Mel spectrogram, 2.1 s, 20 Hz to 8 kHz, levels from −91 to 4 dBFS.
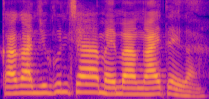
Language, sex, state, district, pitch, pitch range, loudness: Wancho, female, Arunachal Pradesh, Longding, 195 Hz, 180-220 Hz, -18 LUFS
